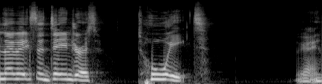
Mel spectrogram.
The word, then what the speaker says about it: Twait: Yeah, make sure you pronounce the I in that name. All right, because we're like, don't accidentally pronounce an N. We're one vowel away. What, Twaint? Taint. You got to get rid of the W.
